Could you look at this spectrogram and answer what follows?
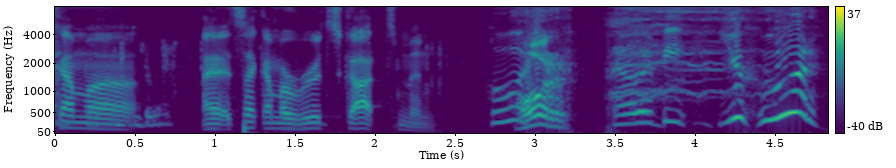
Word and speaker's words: hor: Hoor. Are you it's H-O-R. Are you rolling the R? Hoor. Hoor. Yeah, you're rolling the R. You can say it normally. You don't always have to roll your R.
